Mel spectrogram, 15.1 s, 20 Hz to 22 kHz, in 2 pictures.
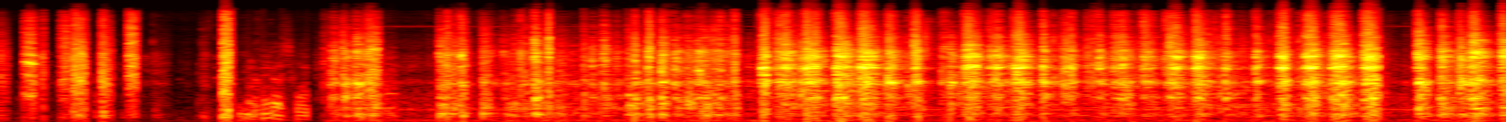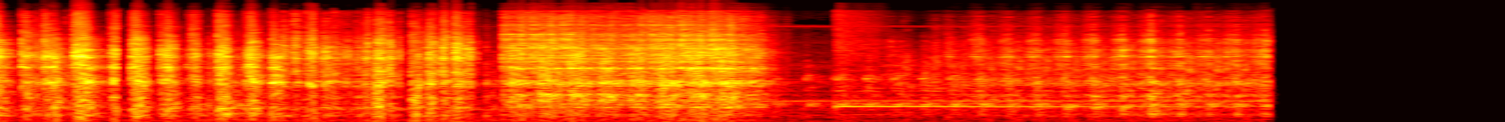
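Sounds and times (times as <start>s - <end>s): lathe tool cutting spinning log: 1.7s - 13.9s.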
